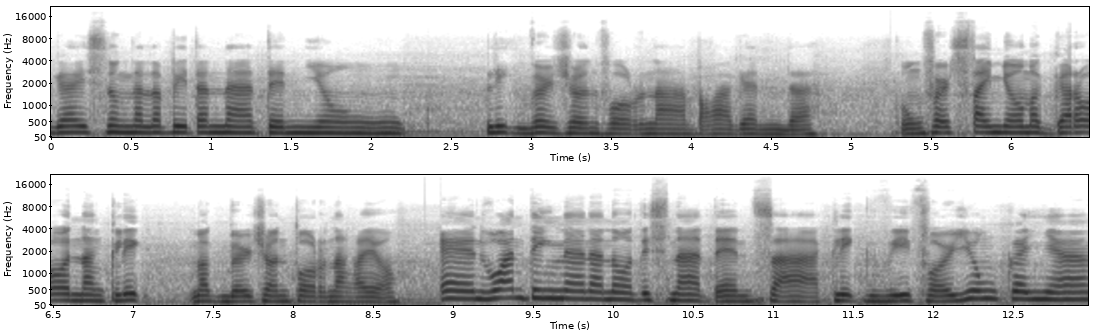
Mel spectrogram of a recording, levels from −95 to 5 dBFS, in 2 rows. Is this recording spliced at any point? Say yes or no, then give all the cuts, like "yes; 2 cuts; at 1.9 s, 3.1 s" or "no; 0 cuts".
yes; 2 cuts; at 5.1 s, 8.7 s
